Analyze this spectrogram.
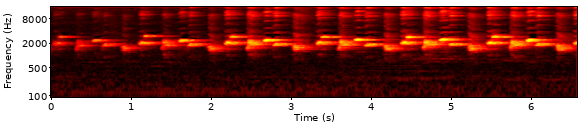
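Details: Sooty-headed bulbul singing a long 'kongslet' style tutor song, made up of bright whistled notes that slur up and down in quick, bubbly phrases, repeated steadily with no other sounds.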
